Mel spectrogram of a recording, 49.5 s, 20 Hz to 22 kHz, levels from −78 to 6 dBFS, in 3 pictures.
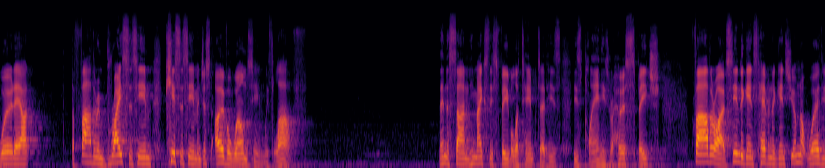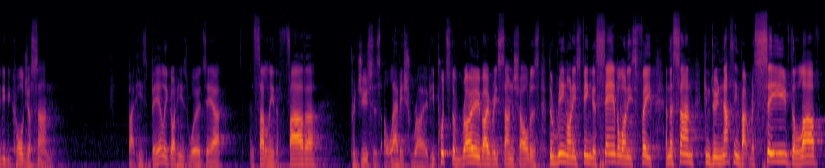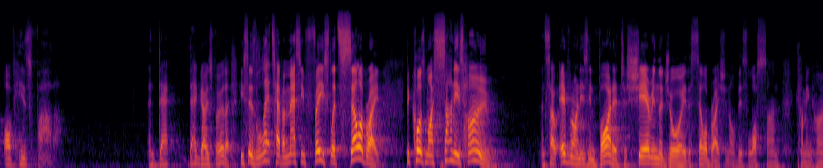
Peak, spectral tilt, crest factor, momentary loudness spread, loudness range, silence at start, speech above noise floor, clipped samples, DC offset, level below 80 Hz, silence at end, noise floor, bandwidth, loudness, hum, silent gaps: -2 dBFS; -4.5 dB/octave; 22 dB; 17 LU; 10 LU; 0 s; 41 dB; under 0.1%; under 0.1%; -64 dBFS; 0 s; -65 dBFS; 16 kHz; -23 LUFS; none; none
